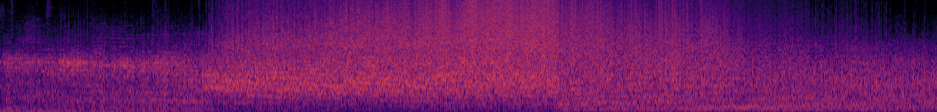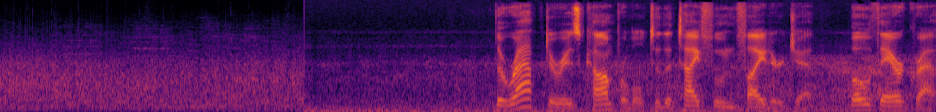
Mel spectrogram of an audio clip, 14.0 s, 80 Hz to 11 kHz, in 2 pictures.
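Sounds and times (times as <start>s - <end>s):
jet engines in afterburner: 0.0s - 14.0s.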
